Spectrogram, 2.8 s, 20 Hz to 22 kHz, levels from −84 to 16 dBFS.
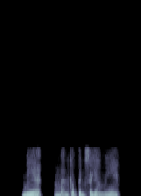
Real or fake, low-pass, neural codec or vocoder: fake; 5.4 kHz; codec, 24 kHz, 1 kbps, SNAC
